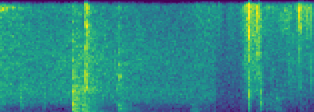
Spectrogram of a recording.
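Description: A few short knocks and clicks as a Dremel rotary tool, switched off, is picked up and set against a paper template on a stone. The strongest knock comes about half a second in, with another just before the end.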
